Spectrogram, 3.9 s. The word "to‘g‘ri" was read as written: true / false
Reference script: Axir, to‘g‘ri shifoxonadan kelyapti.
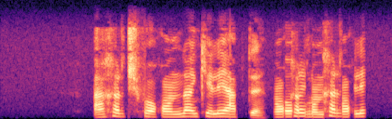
false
